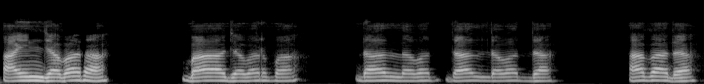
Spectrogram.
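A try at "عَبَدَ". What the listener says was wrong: তবে অক্ষরটা টান দেবেন, আইন জাবার আ, বা জাবার বা, আবা, দাল জাবার দা, আবাদা। আইনের উপরে জাবার, জাবারটি হলো হারাকাত, হারাকাতের পড়াকে তাড়াতাড়ি পড়তে হয়, টান দেওয়া নিষেধ।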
